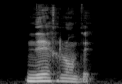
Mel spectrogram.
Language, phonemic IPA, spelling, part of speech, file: French, /ne.ɛʁ.lɑ̃.dɛ/, Néerlandais, noun, LL-Q150 (fra)-Néerlandais.wav
- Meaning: Dutchman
